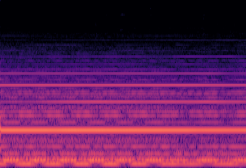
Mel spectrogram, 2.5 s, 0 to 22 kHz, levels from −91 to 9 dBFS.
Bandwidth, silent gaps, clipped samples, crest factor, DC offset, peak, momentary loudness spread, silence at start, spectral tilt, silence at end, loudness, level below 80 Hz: 6.8 kHz; none; under 0.1%; 10 dB; under 0.1%; -12 dBFS; 2 LU; 0 s; -8 dB/octave; 0 s; -22 LUFS; -64 dBFS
